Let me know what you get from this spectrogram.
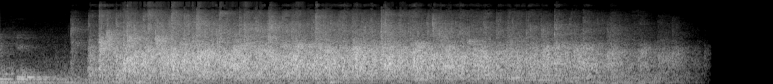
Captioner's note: clapping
